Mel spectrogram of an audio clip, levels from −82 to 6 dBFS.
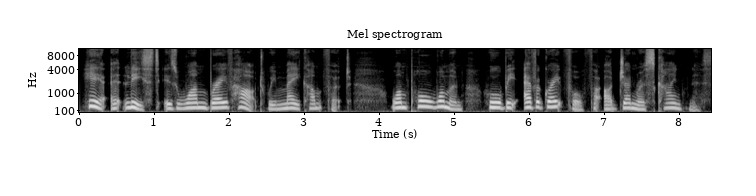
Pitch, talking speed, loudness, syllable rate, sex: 200 Hz, 155 wpm, -17 LUFS, 4.7 syllables/s, female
